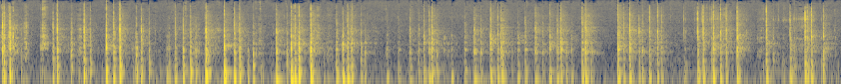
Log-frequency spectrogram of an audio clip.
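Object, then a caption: Cardboard box of rice cakes. A green-and-white Carrefour Bio cardboard box of rice cakes is held upright and tapped and scratched with fingertips and nails. The result is a steady stream of quick, dull, hollow taps with a low, boxy thump and faint scratchy rustle between them. Each tap dies away almost at once.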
